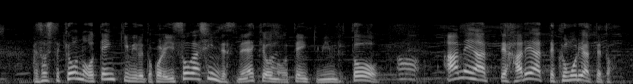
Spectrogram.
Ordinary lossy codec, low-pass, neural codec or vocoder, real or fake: none; 7.2 kHz; none; real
